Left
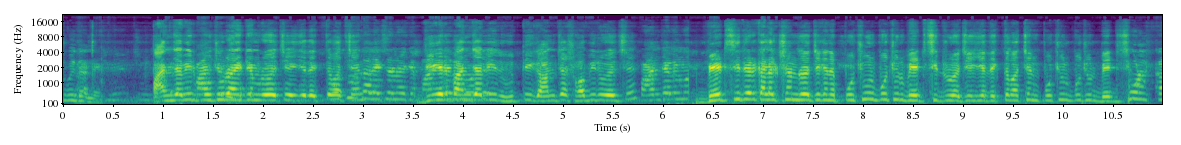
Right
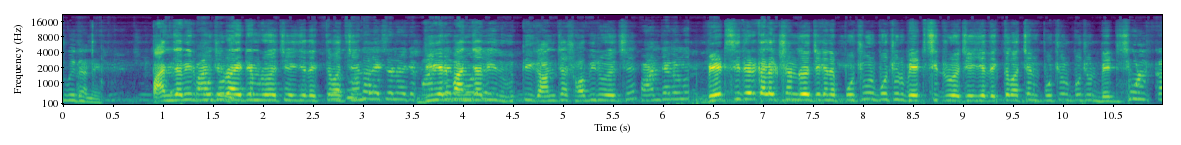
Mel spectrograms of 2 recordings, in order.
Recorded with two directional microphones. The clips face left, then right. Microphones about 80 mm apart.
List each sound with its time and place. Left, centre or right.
0.9 s a woman's voice: right
4.3 s speech: centre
